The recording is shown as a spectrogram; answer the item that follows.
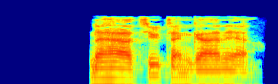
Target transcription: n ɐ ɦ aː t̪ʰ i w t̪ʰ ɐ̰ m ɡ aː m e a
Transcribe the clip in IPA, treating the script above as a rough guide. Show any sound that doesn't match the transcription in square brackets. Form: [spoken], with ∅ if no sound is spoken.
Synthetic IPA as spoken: n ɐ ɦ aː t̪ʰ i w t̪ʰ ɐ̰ [ŋ] ɡ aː [n] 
